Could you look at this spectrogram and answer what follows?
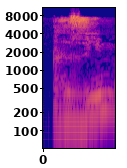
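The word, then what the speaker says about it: عظيم: Nah, banyak dari kalian yang masih tertukar dengan azim atau azim. Nah, beda pengucapannya itu azim. Azim. Seperti itu.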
